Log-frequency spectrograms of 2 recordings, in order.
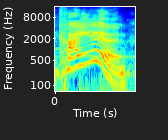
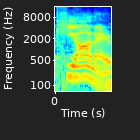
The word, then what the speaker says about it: Cayenne: to introduce myself I'm Cayenne it looks like Keane but it's actually pronounced like Cayenne the pepper or Cheyenne Wyoming but without the H or the Wyoming I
